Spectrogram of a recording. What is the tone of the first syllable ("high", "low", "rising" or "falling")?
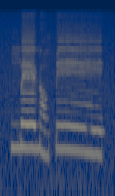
high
